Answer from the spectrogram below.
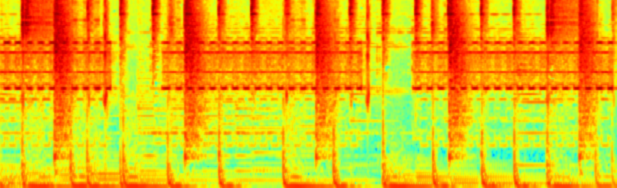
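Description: A loud, melodic phone ringtone plays as a friend calls, a bright repeating musical phrase looping steadily for several seconds with no one speaking.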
